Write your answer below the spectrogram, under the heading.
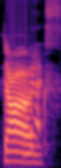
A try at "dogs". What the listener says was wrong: No, with the S on the end. Dogs. With the S on the end. Dogs.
